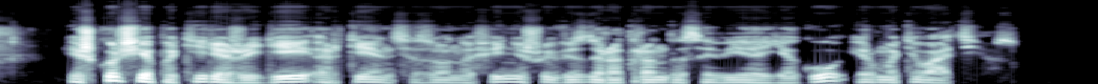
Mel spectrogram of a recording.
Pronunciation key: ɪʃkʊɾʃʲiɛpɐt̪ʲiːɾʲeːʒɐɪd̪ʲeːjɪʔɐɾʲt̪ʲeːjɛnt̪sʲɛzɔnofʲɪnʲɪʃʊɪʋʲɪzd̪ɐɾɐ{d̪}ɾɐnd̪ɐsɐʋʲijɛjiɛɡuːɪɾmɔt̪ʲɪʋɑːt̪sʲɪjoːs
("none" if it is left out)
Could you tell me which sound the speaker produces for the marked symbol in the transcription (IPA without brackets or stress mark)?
t̪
